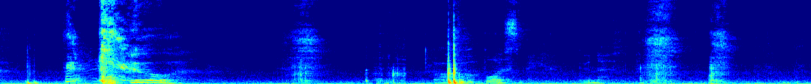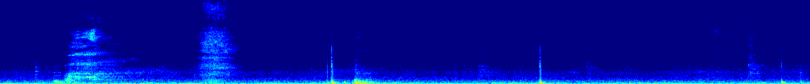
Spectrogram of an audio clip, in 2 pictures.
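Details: Sneezing fit the person attributes to a lit cinnamon candle that normally doesn't bother them; one loud sneeze then softer bursts and breaths in a quiet room with low hum; irritant sneezing.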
